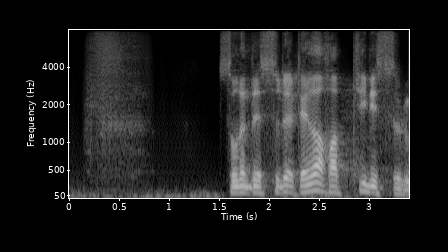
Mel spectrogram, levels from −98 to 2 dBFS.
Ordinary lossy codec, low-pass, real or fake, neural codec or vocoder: none; none; fake; codec, 16 kHz, 1 kbps, X-Codec, HuBERT features, trained on general audio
